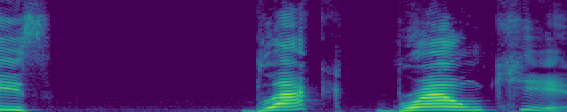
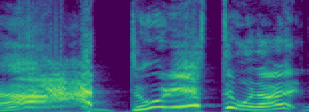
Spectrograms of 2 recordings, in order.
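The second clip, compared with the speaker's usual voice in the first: mock tough talk; 8 semitones higher, 7 dB louder than usual. Mocking internet tough talk.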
